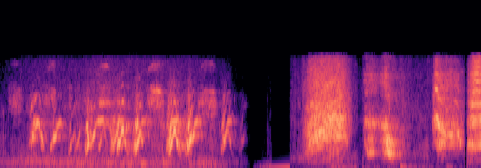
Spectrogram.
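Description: Plains zebra calling: a rapid run of short, high barking yelps for about two and a half seconds, then a pause and three louder, harsher braying bursts.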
